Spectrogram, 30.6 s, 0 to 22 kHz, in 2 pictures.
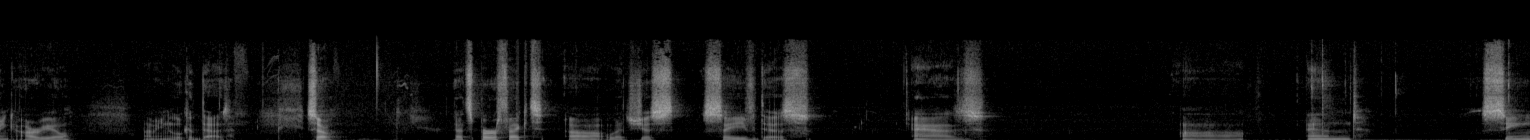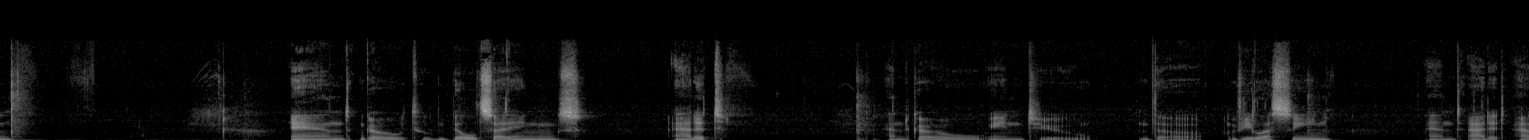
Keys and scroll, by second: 13.7-16.6 typing.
